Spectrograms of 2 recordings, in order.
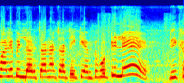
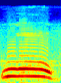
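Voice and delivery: surprised oh; 4 semitones higher, 5 dB louder than usual. Real, not acted. Sudden idea mid-game.

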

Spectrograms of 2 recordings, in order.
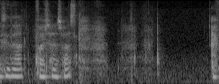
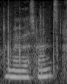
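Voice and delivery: ordinary talk, nothing marked

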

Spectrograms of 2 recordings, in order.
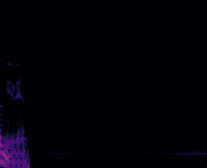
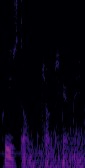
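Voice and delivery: scared horror game streamer; 4 dB quieter than usual. Real, not acted. Horror game, fearing jump scare.

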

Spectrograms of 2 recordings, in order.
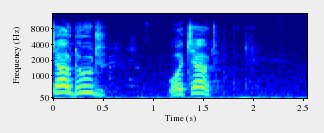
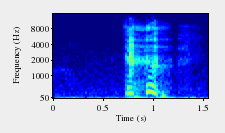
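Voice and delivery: breathy laugh; 5 semitones higher than usual. Real, not acted. Laughing during game.

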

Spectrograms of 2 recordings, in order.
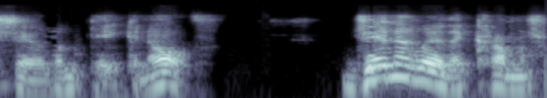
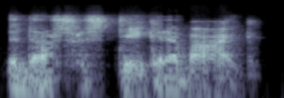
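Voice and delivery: usual speaking voice

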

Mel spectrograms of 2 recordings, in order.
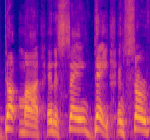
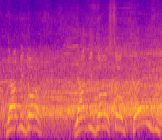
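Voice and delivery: raised voice over crowd noise; calling out; 3 semitones higher, 4 dB louder than usual. Real, not acted. Rapper to crowd going crazy, calling out. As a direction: call out higher and louder to a rowdy crowd.

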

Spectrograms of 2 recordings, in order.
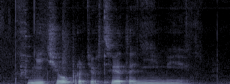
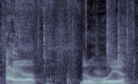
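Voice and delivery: firm loud command сидеть; firm dog commands; 6 dB louder than usual. Real, not acted. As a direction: bark out the order сидеть. Команды собаке. (твёрдая команда собаке)

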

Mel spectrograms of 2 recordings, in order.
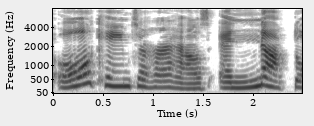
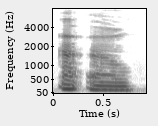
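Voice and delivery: soft worried uh-oh; 11 semitones lower, 8 dB quieter than usual. A narrator's reading. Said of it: "said her mother".

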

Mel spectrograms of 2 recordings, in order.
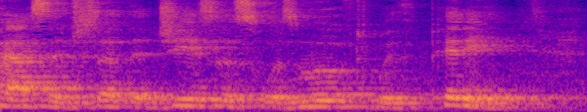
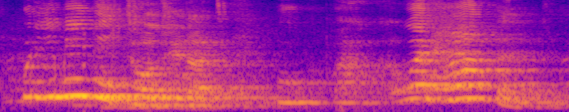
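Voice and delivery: high, loud and fast; exasperated outburst; 9 semitones higher, 8 dB louder than usual. Acted. Wife demands answers from her husband, exasperated and loud. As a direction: sputter it out in disbelief.

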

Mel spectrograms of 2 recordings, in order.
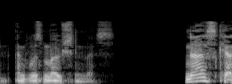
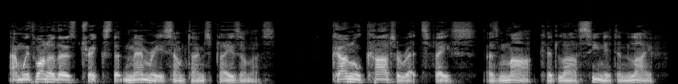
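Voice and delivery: ordinary delivery, nothing marked

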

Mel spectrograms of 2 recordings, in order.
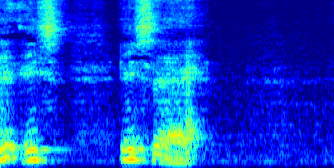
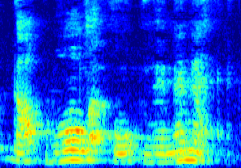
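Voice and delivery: ordinary talk

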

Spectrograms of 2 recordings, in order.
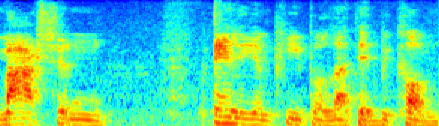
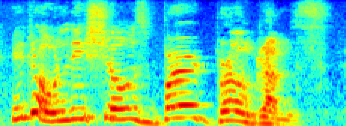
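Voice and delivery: put-on high, far-off little old lady; a dotty gran delighted with her TV; 7 semitones higher, slower than usual. Confused old gran in care.

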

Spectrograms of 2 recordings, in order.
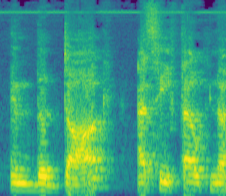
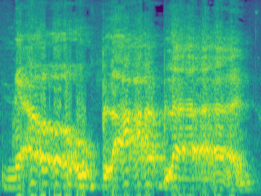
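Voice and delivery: corrupt cop; 6 semitones higher, much slower than usual. A narrator's reading. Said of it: "the cop said".

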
